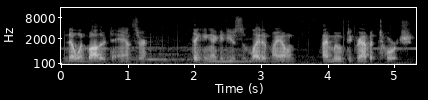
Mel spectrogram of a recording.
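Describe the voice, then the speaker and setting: Forceful low-voiced man narrating a radio play. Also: expressive, normal speed, dull audio, faint music behind. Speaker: narrator and producer. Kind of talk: dramatic scripted story narration.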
